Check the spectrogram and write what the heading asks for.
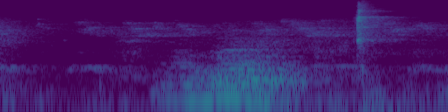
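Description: Faint bird calls with a low dove-like cooing, and a short click near the end.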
